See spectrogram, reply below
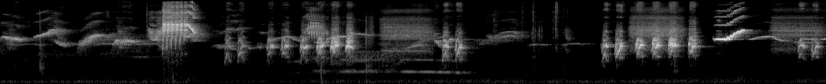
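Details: Gacor white-rumped shama song sought after by Indonesian bird-keeping enthusiasts: fluty slurred whistles alternating with harsh rasping bursts, quick repeated chips and a rattling series near the end, loud and continuous.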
